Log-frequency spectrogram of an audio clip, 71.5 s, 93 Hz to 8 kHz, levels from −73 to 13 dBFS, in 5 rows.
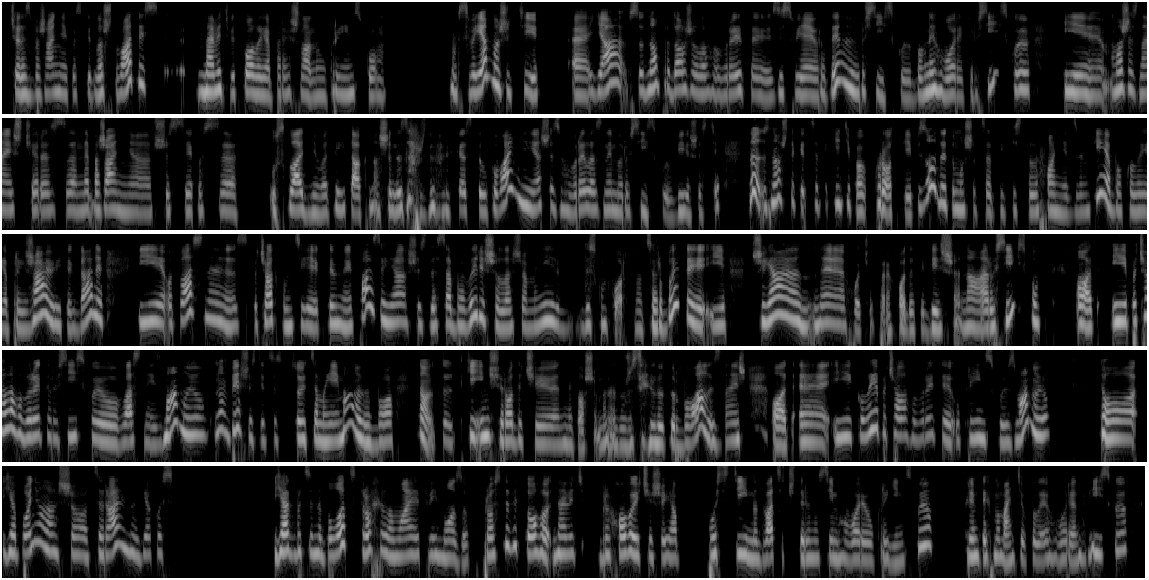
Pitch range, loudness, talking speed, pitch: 200-255 Hz, -29 LUFS, 145 wpm, 220 Hz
